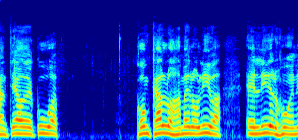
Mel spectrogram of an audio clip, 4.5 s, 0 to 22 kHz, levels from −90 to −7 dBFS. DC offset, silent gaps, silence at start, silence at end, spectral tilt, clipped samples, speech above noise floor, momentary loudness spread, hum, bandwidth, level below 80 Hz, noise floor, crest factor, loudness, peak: under 0.1%; none; 0 s; 0 s; -7 dB/octave; under 0.1%; 47 dB; 8 LU; none; 10.5 kHz; -66 dBFS; -74 dBFS; 16 dB; -27 LUFS; -12 dBFS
